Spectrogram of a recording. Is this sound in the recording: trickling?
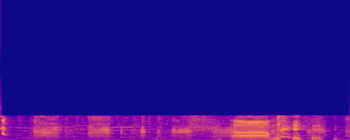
no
